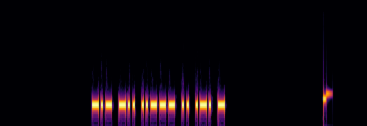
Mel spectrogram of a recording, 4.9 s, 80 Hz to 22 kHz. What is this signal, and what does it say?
Morse code, heard as a keyed tone, about 37 wpm, 700 Hz. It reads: KD2IRT
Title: USA Call Signs - 6 Characters - 3x Character Spacing - 40wpm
